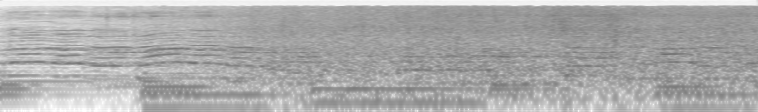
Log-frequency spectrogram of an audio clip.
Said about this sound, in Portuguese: Este é o mar bravio e gelado, onde a baleia foi nadar com o caracol a sua cauda agarrado.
